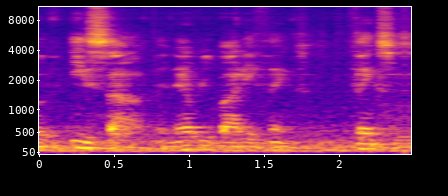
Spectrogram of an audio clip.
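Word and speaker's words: Aesop: it involves a gentleman by the name of ESOP and everybody thinks thinks the spell e is actually spelled with a capital a e s o p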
